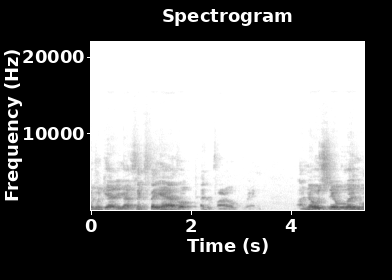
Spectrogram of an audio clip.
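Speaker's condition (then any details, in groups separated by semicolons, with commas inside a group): Cerebral palsy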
